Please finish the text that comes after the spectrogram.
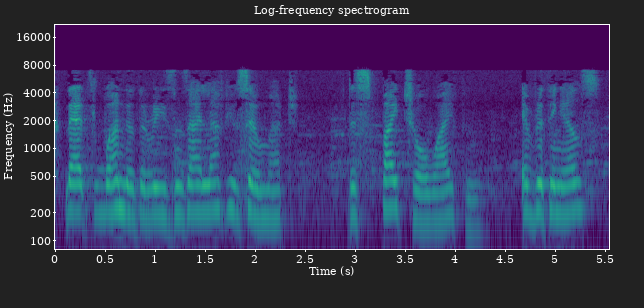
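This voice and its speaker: A woman's voice: medium pitch, steady tone, unhurried, mellow, lightly acted. An actress playing an earnest, yearning young woman in love, in romantic, melodramatic 1950s radio style. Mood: fond. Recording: dull old 1950s radio recording.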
